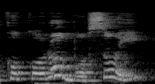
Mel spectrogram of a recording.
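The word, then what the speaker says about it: 心細い: But since, it's a compound word, that pronunciation changes. Okay. Ho to bo. So, kokoro bosoi.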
